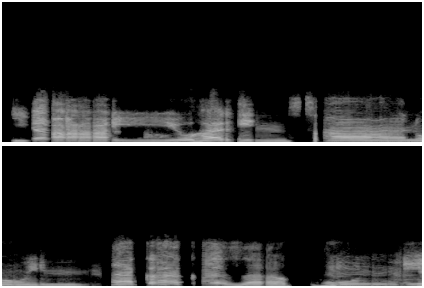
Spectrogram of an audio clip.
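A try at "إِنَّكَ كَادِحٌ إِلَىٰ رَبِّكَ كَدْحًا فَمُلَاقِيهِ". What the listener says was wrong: ইন্নাকা ইন্নাকা কাদিহুন, ইন্নাকা কাজহান বলছেন কাদিহান, কাফ আলিফ, এক আলিফ মধ্যে একটা টান দিয়ে পড়েন, কাদিহুন ইলা রব্বিকা কাদহান ফামুলাকি, বলেন। প্রথমে যে ইয়া আছে, ইয়াটির মধ্যে মুনফাসিল তিন আলিফ টান হবে। ইয়া আইয়ুহাল ইনসানু,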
